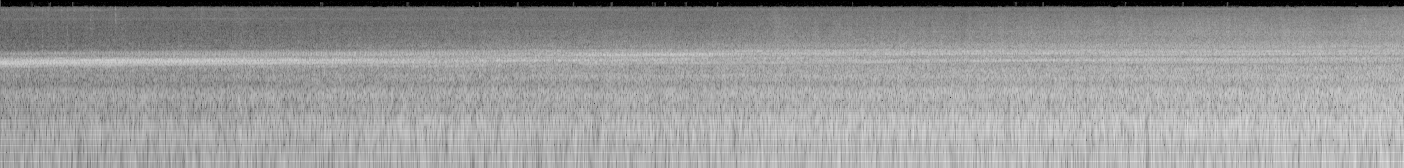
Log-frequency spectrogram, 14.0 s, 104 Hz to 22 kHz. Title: UUT #2 1/4HP Dual Shaft - Light squealing noise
